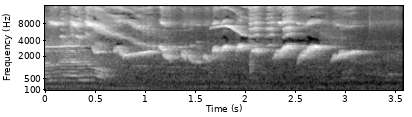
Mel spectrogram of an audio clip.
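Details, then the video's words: Orange-headed thrush making strange excited sounds, used as a lure to stimulate other thrushes to sing; a quick series of slurred, whistled and squawky notes, several sweeping up and down, packed closely over a few seconds. "Suara suara aneh anis merah saat di cas ampuh pancing anis merah bunyi"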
